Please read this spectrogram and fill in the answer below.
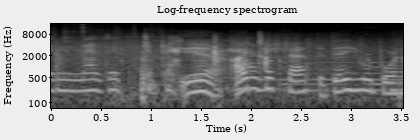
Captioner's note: Janey babbles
